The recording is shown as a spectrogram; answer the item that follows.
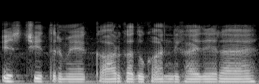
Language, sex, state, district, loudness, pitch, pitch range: Hindi, male, Jharkhand, Ranchi, -15 LUFS, 125 Hz, 125-130 Hz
